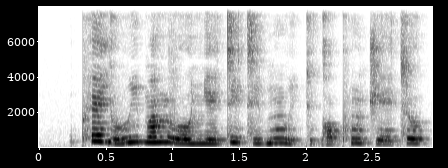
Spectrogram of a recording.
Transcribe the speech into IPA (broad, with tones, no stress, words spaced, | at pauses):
pʰɛ˦jʊ˨βi˦bã˦m voː˨ɲeː˨ti˦˨t͡si˨ bũ˦βi˨kɪ˨ ɡɔ˨pʰũ˦ t͡ʃeː˨t͡sʊ˦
